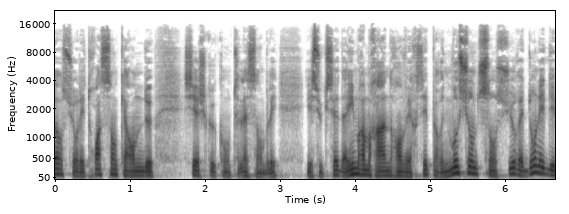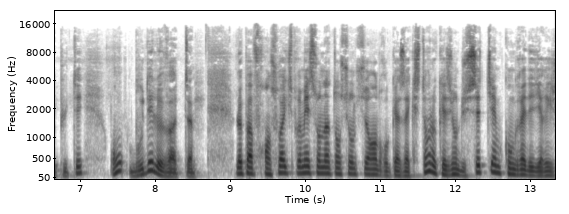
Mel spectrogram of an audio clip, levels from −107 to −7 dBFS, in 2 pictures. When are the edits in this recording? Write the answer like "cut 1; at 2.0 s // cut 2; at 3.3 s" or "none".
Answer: none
